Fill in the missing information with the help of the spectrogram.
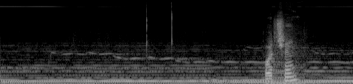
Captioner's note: snaps fingers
